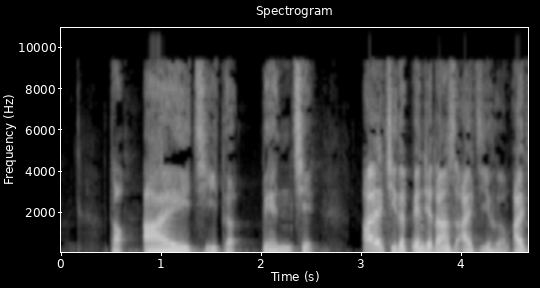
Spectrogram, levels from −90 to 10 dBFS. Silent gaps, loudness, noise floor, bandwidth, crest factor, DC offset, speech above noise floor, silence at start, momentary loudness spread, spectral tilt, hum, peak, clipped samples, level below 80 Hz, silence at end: none; -16 LUFS; -53 dBFS; 9.8 kHz; 16 dB; under 0.1%; 38 dB; 0.5 s; 12 LU; -4.5 dB/octave; none; 0 dBFS; under 0.1%; -56 dBFS; 0 s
